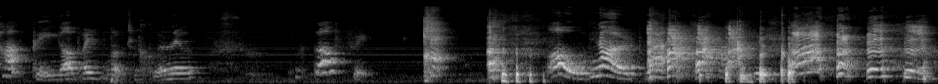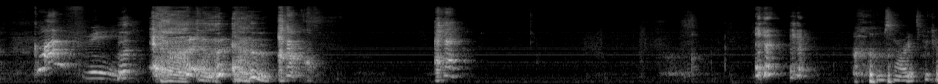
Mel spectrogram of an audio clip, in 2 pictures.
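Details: A toddler babbles and laughs between several short, harsh cough bursts, a persistent cough.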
